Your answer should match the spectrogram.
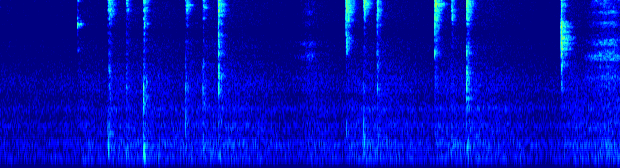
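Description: Wet mouth clicks and lip smacks in short clusters of a few at a time, from a sip of whisky being worked around the mouth and tasted.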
